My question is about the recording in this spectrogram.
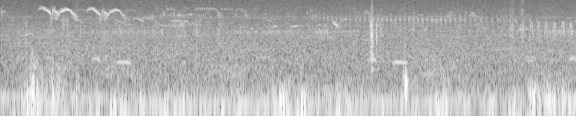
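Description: Quiet meadow ambience: small birds chirping, with a few quick descending high chirps about half a second in and a faint high trill in the middle, over a steady low rumble and a couple of faint clicks.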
